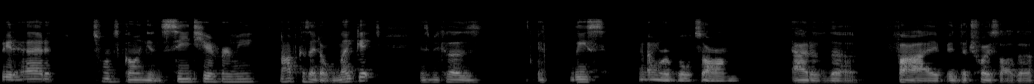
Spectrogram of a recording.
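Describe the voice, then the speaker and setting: A man's fairly low, bright, sharp voice at a moderate pace, with ordinary pitch variation and long, frequent pauses. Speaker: gaming YouTuber. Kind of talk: casual commentary ranking songs.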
